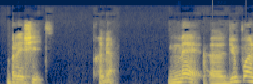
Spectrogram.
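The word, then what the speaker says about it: בראשית: et s'en suit que dans une prononciation massorétique au commence au commencement se dit brchit.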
